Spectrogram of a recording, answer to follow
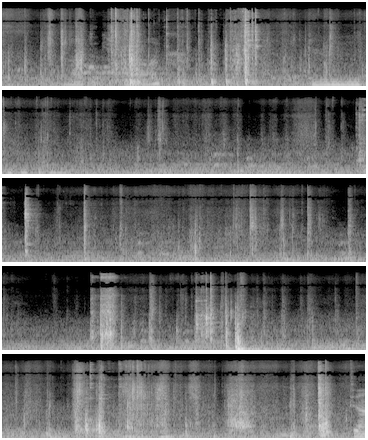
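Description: Scattered knocks, clicks and clatter of tools and metal pieces being handled, loudest about two-thirds of the way through.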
